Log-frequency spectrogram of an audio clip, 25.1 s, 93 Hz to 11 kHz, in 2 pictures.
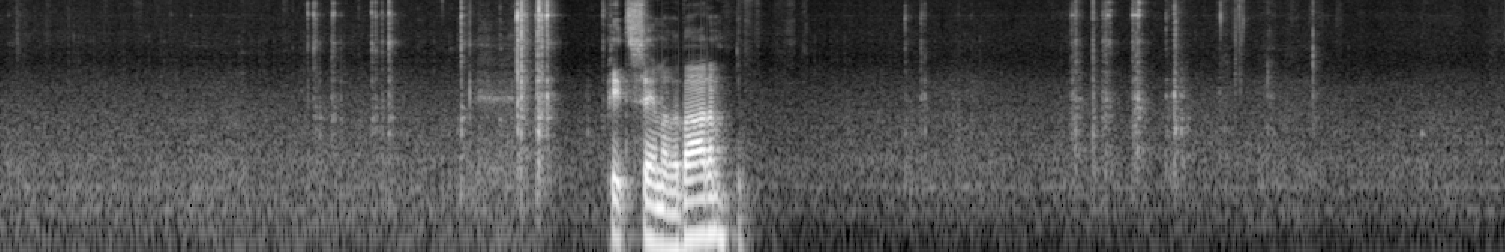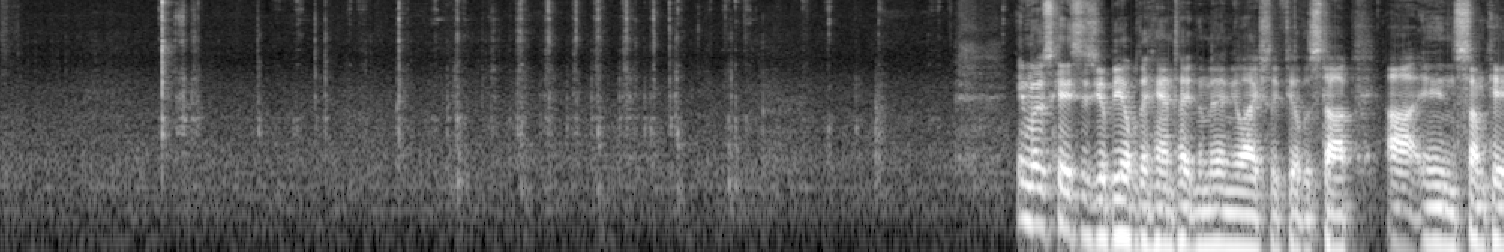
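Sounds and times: mounting caps clicking: 0:02.6 - 0:05.1, 0:08.9 - 0:10.4, 0:13.8 - 0:18.8.

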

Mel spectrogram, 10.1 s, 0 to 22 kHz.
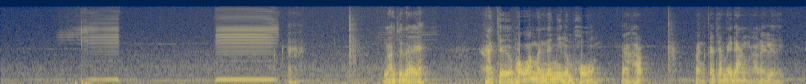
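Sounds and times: smartwatch vibration buzzing: 0:00.7 - 0:01.6, 0:02.7 - 0:03.5.

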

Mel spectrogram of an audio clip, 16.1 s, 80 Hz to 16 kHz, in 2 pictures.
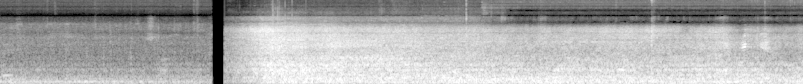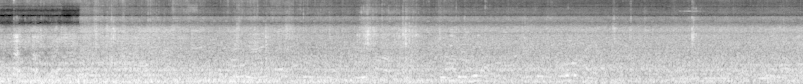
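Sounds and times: jet engines climbing: 0:00.0 - 0:16.0.

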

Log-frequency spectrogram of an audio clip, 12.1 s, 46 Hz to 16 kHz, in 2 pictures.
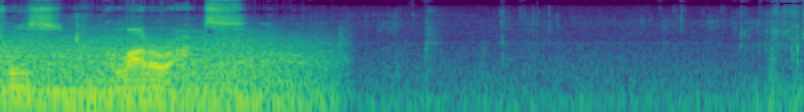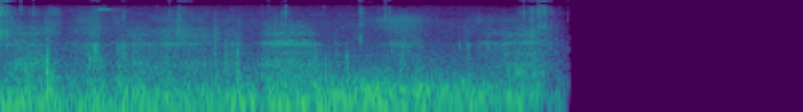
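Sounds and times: faint low outdoor rumble: 0:00.0 - 0:10.1.

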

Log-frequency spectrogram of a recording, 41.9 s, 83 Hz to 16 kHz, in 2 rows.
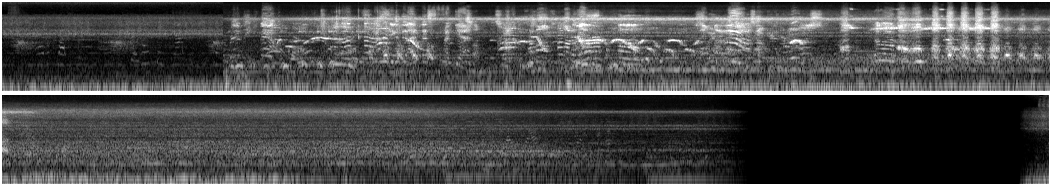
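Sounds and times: electronic drone: 0:00.0 - 0:35.8
excited voices calling: 0:04.2 - 0:22.2.

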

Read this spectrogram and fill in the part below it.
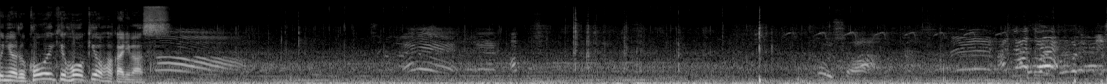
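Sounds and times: open-air background noise: 0:00.0 - 0:11.0
players shouting: 0:01.5 - 0:02.6, 0:08.0 - 0:11.0.

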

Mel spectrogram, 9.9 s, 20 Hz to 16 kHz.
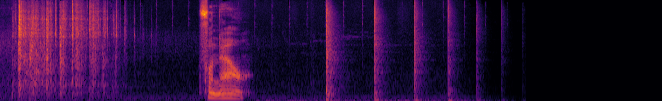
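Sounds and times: wheel bouncing on asphalt: 0:00.0 - 0:02.4.

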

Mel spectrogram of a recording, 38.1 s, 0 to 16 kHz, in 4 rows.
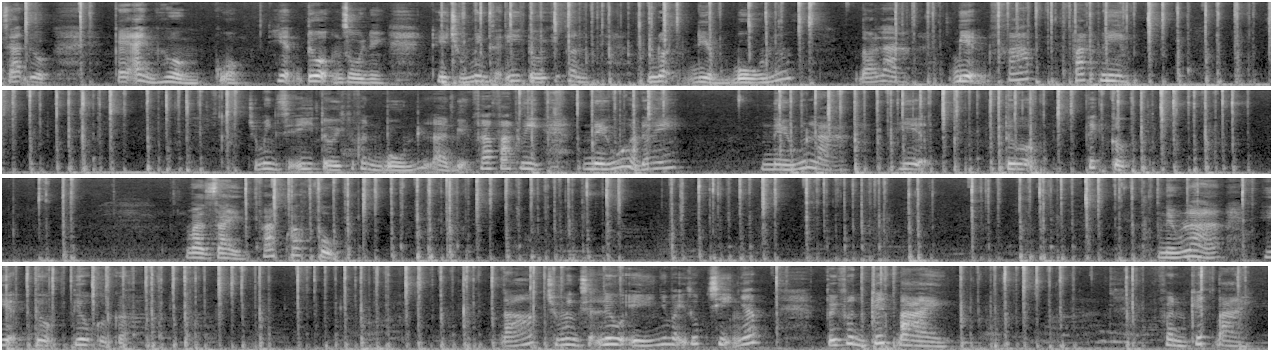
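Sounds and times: keyboard typing clicks: 0:03.3 - 0:11.4, 0:13.2 - 0:14.6, 0:15.3 - 0:19.6, 0:20.8 - 0:32.8, 0:35.0 - 0:38.0.

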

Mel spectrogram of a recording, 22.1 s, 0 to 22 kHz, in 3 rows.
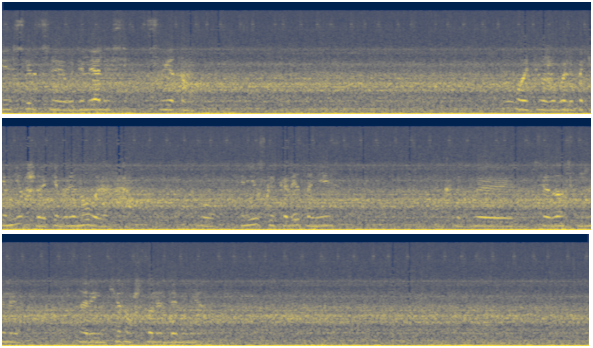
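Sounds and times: man talking: 0:00.0 - 0:02.5, 0:06.2 - 0:09.1, 0:09.8 - 0:11.6, 0:12.8 - 0:15.0, 0:15.7 - 0:17.3
car road and engine noise: 0:00.0 - 0:22.0.

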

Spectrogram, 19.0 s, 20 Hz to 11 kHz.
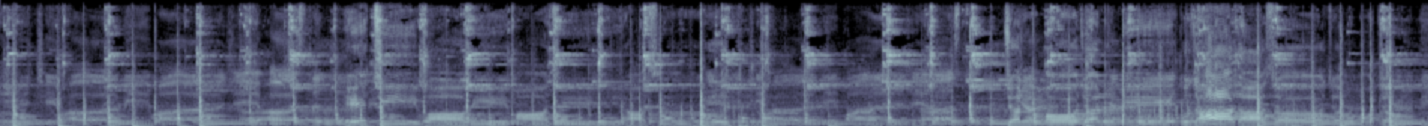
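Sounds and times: hand cymbals struck: 0:00.0 - 0:19.0
man chanting: 0:00.0 - 0:19.0.

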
